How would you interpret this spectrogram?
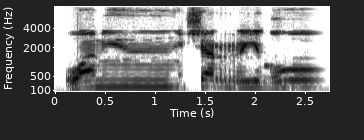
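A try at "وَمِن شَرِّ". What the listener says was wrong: syarrigo ini terlalu banyak getarannya. Getarannya terlalu banyak. Jadi dalam baitnya dikatakan wa akhfi takriran idza tushaddadu, dan sedikitkan getar ketika ditasydidkan. Jangan syarrigo, tapi cukup hanya satu dengan menyongketkan lidah syarri, dan juga ditipiskan syarrigo.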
